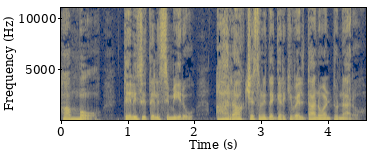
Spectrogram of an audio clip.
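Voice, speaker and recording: Man doing a lonely snowland stranger, lower voice, warm dull tone, dry, calm and cautious, cartoon story. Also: moderate pace, no room sound, lightly acted. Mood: earnest. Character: gentle lonely male stranger of the snowy land. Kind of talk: animated storybook voice acting.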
